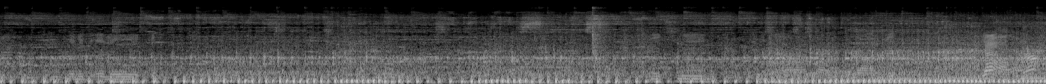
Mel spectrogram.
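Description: Small motorcycle engine running while being ridden, a steady pulsing drone that grows louder over the last couple of seconds.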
